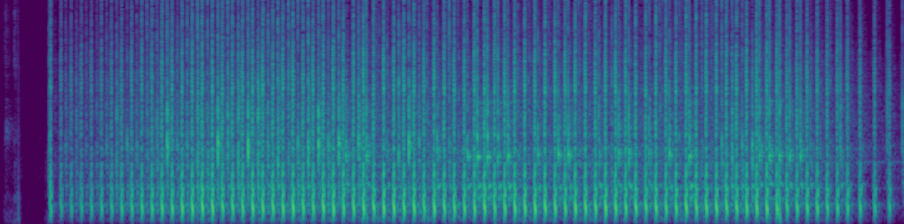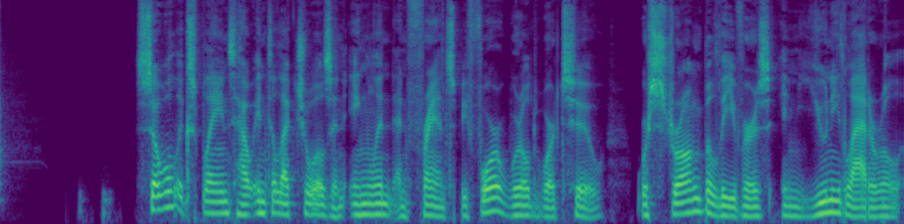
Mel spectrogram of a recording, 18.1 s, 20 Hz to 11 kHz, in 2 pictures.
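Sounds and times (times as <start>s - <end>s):
expensive paintball gun firing: 0.5s - 9.2s
speech: 10.6s - 18.0s.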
